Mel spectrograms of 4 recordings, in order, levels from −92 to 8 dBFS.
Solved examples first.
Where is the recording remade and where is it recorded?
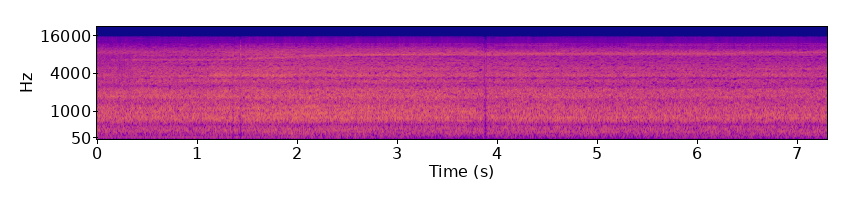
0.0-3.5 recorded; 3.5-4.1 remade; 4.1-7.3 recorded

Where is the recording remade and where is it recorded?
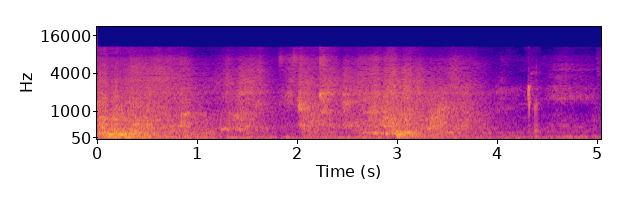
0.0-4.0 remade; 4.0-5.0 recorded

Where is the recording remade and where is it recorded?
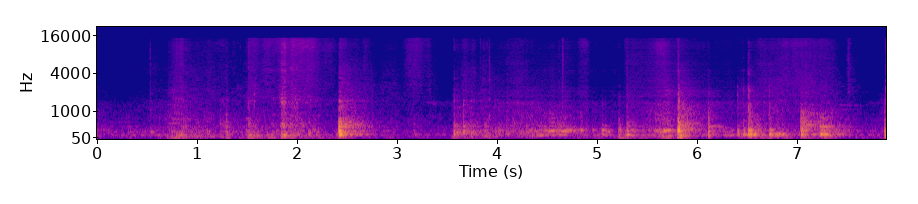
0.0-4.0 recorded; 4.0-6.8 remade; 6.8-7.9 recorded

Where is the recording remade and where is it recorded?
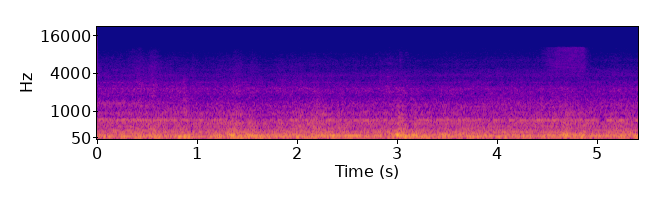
0.0-5.4 recorded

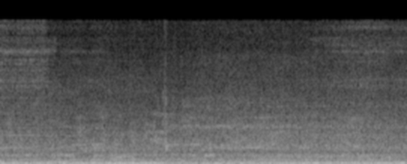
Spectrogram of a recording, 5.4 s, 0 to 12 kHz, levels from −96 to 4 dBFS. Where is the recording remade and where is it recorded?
0.0-0.8 recorded; 0.8-1.4 remade; 1.4-5.4 recorded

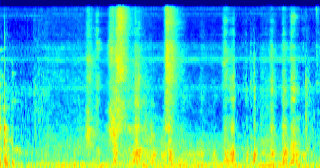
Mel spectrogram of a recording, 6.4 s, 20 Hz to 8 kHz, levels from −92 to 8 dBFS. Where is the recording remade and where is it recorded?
0.0-0.9 recorded; 0.9-4.7 remade; 4.7-5.2 recorded; 5.2-6.0 remade; 6.0-6.4 recorded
